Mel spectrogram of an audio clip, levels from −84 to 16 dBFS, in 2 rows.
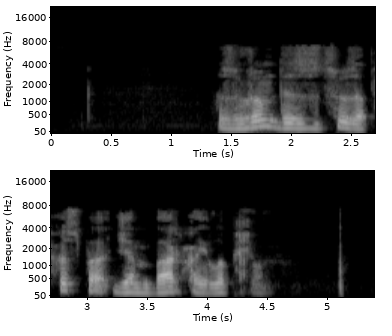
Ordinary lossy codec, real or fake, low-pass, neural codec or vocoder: MP3, 64 kbps; real; 7.2 kHz; none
